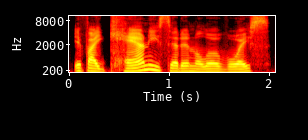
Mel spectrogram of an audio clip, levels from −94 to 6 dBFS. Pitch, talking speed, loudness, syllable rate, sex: 160 Hz, 260 wpm, -18 LUFS, 5.2 syllables/s, female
